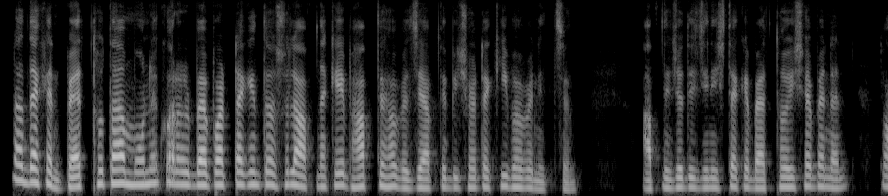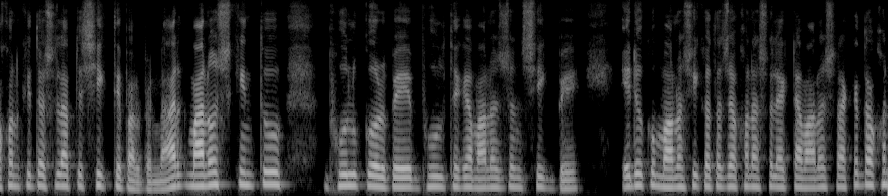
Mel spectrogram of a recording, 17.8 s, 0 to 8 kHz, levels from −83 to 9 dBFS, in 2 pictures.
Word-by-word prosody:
না 245 - +6
দেখেন, 200 -6 +5
ব্যর্থতা 170 +7 +4 0.2
মনে 185 +2 +3
করার 190 -3 +3
ব্যাপারটা 180 +1 +5
কিন্তু 185 0 0
আসলে 185 +3 +1
আপনাকেই 155 +4 -1
ভাবতে 155 +2 0
হবে 145 -4 0
যে 140 - +1
আপনি 130 - -6
বিষয়টা 140 +1 -3
কিভাবে 145 -3 -1
নিচ্ছেন। 110 0 -8 0.8
আপনি 120 +3 -8
যদি 140 0 0
জিনিসটাকে 140 +2 -2
ব্যর্থ 130 0 0 0.2
হিসেবে 155 +1 -2
নেন 135 0 -2 0.4
তখন 160 +2 -2
কিন্তু 165 0 -4
আসলে 165 +2 -2
আপনি 160 - -6
শিখতে 170 -2 -2
পারবেন 110 -2 -3
না। 115 - -2
আর - - +2 0.2
মানুষ 175 +3 +6 0.2
কিন্তু 185 0 -1 0.6
ভুল 170 0 +1 0.2
করবে। 145 -2 +3 0.2
ভুল 155 0 -2
থেকে 150 0 -2
মানুষজন 140 +1 -3
শিখবে। 125 -5 -5 0.6
এরকম 170 +2 -1
মানসিকতা 150 +2 -1
যখন 155 +1 -3
আসলে 150 +2 -5
একটা 145 0 -3
মানুষ 145 +2 -2
রাখে 150 +5 -3
তখন 185 +2 0
155 Hz, 155 wpm, -23 LUFS, 140-175 Hz, 0.8 s, না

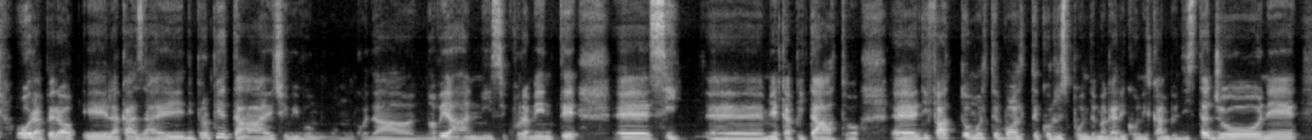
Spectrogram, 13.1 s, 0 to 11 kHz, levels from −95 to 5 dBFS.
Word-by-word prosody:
Ora 160 -5 +4
però 160 -3 +2
che 150 -1 -1
la 155 0 -1
casa 145 -3 -2
è 150 0 0
di 150 +1 -4
proprietà 185 - -1
e 140 0 -3
ci 140 - -3
vivo 145 0 -7 0.2
comunque 140 0 -21
da 135 0 -6
9 155 +5 +2
anni, 150 -2 -4
sicuramente, 160 +2 -1 0.4
ehm, 140 0 +5
sì, 155 +2 +7 0.2
uhm, 135 -1 0
mi 150 0 +1
è - - 0
capitato. 145 -1 -1 0.3
Uhm, 150 0 +6
di 170 +3 -2
fatto 175 +2 +1
molte 175 -1 -2
volte 160 +1 -3
corrisponde 150 -2 -2
magari 145 0 -1
con 150 +1 -8
il 145 - -6
cambio 145 +1 -5
di 140 - -9
stagione, 165 0 +2
150 Hz, 155 wpm, -21 LUFS, 140-165 Hz, 0.4 s, sì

